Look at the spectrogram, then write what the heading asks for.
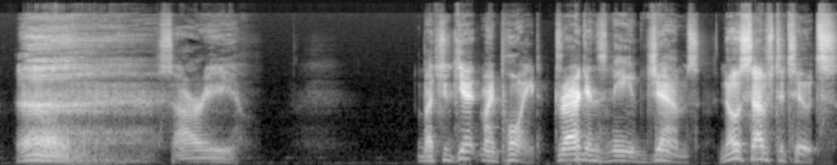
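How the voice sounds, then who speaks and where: Putting on a raspy character voice at medium pitch, a man speaks at a very slow pace with long, frequent pauses. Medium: read story. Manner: blunt, casual.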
